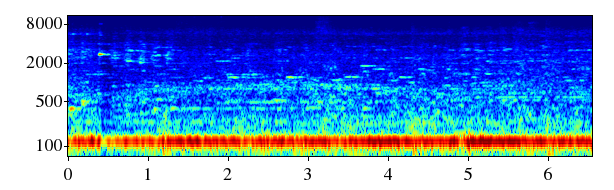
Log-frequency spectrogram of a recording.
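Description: Caterpillar ride car rolling along its track with a steady low hum, over a background of crowd chatter and park music.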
